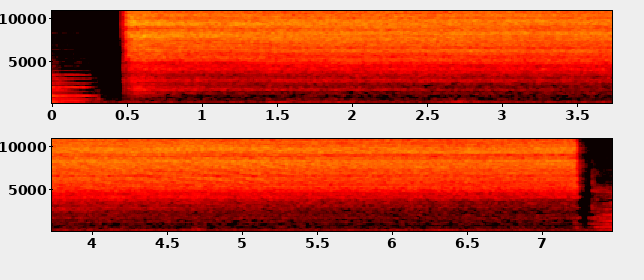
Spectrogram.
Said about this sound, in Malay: Dan hissing ini adalah latihan bagi melegakan peti suara setelah menyanyi maupun sebelum menyanyi. Dan uh, boleh juga diulang beberapa kali.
